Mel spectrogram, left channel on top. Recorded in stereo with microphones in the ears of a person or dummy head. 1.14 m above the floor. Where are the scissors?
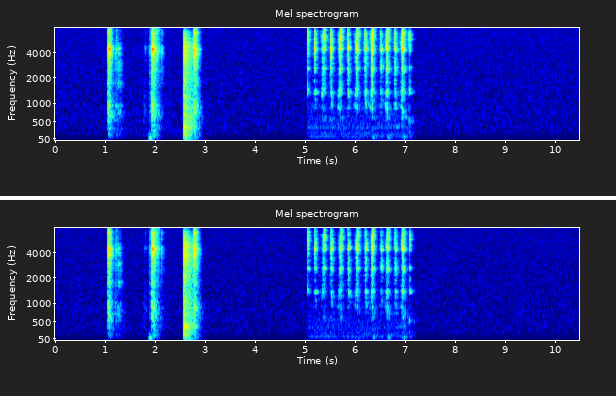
75° left (ahead or behind), 1.2 m.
